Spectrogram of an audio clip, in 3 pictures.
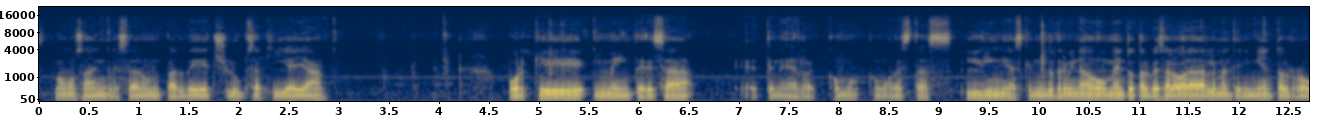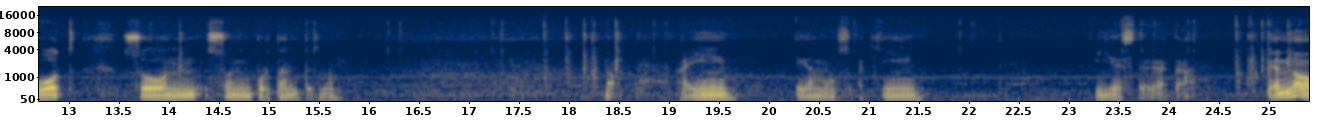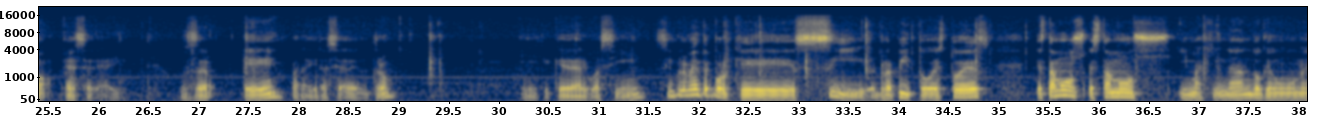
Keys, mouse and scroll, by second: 0.6 click, 2.9 click, 5.1 ctrl+r, 5.5 ctrl+click, 9.0 click, 9.6-10.2 scroll up 3, 10.2-12.1 shift+middle drag, 12.2 click, 13.7 click, 15.4 shift+right click, 16.2 shift+right click, 17.2 shift+right click, 18.1 ctrl+shift+z, 18.9 shift+right click, 20.8 shift+right click, 21.9 shift+right click, 23.2 shift+right click, 24.2 shift+right click, 24.9 ctrl+shift+z, 26.4 click, 27.5 e, 29.0 click, 29.3 Tab, 29.8-32.3 middle drag, 32.4 shift+middle click, 32.6 shift+click, 33.1 shift+Tab, 33.8 shift+middle click, 34.9 shift+middle click, 37.1 ctrl+r.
